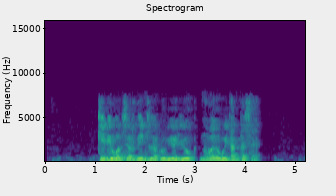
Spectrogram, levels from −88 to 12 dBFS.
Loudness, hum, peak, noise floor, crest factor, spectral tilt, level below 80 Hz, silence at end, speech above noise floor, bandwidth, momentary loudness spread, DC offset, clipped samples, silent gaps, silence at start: -16 LUFS; none; -2 dBFS; -60 dBFS; 16 dB; -7 dB/octave; -60 dBFS; 0.95 s; 45 dB; 7.4 kHz; 12 LU; under 0.1%; under 0.1%; none; 1.05 s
